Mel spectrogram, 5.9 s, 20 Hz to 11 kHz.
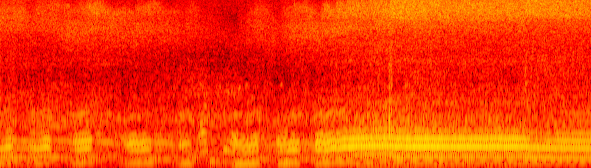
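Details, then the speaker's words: Stihl FS56 residential string trimmer cutting tall, thick grass with too much line fed out from the bump head: engine note wavers and sags under load, then settles to a steady drone; bogging from overlong line. "hear it bogging down. So the the sound of your engine, learning how it should sound and how it should feel is a big part of weeding efficiently."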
